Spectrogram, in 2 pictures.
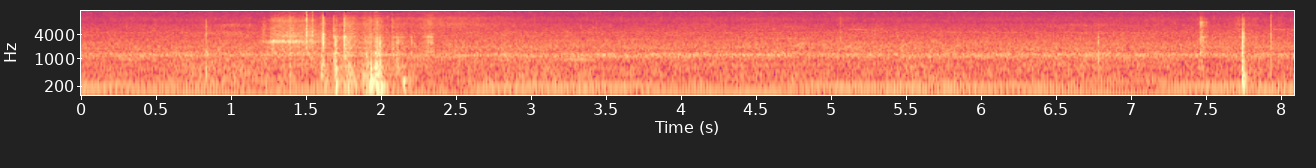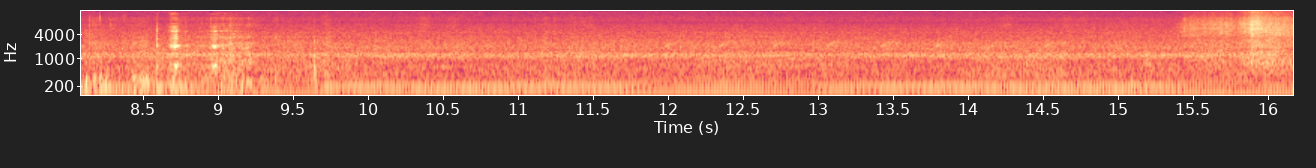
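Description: A steady low hum runs throughout, with brief rustles and clicks about two seconds in and again around eight to nine seconds.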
